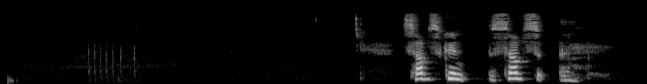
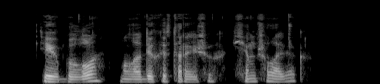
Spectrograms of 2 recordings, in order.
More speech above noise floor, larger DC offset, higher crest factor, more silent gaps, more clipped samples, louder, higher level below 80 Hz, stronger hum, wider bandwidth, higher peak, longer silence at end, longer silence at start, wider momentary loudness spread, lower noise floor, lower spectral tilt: second, 48 dB vs over 65 dB; neither; about the same, 24 dB vs 22 dB; neither; neither; first, -22 LUFS vs -26 LUFS; second, -80 dBFS vs -70 dBFS; neither; about the same, 11.5 kHz vs 11.5 kHz; about the same, -4 dBFS vs -4 dBFS; about the same, 0.65 s vs 0.75 s; first, 4.05 s vs 0.4 s; first, 22 LU vs 10 LU; second, -69 dBFS vs under -90 dBFS; second, -2.5 dB/octave vs -5 dB/octave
